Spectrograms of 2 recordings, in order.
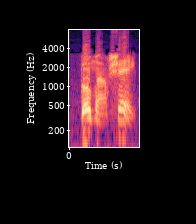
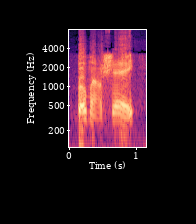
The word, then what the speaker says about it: Beaumarchais: Well, his full name was Pierre-Augustin Caron de Beaumarchais. He's known to most people simply as Beaumarchais,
